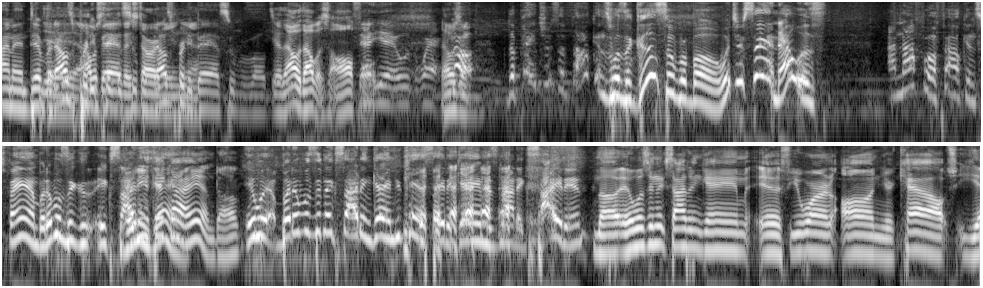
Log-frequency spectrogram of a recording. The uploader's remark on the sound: ON LOCATION AT BROOMELLI BOYS PIZZERIA!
